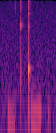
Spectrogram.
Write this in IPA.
i̤tǃiʔ

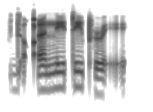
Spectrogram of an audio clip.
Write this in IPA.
dṵ˦qʼi˦ ni˦ti˦ pʰɹḛ˨

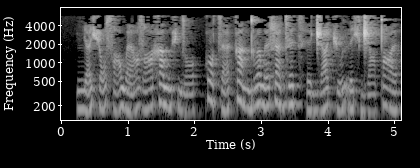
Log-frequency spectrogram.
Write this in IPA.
ɲæ˨˩˦çu˨˩˦ sˤɛ˨˩˦wæ˨˩˦ɐ̯ zˤa˨˦ɐ̯xa˥wu˨˦çnzɔ˨ | kɔ˥˧t͡sæ˨˩˦ka˥˧ ndu˨˦ɐ̯wɛ˨˦ɬæ˥˧ d͡ze˥t͡sʰe˨ d͡ʒa˨˦t͡ʃu˨˩˦re˨˦çd͡ʒæ˨ tˤɛ˥˧

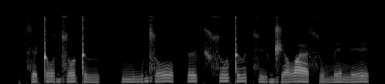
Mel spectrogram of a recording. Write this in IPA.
t͡se˩ʈo˦˨ d͡zo˧˥˧ʈɯ˩ | mi˩˥d͡zo˧˥˧ | ø˧˥˧t͡ʃsu˧˥˧ʈɯ˧˥˧ t͡sy˩ d͡ʒe˩˥lˠæ˦˨ su˩me˦˨ne˧˥˧

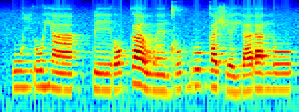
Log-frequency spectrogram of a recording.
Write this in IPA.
wi˧ɾo˦jã˧ | k͡pe˨ ɾɔ˨˦ka˦˨ wɛ̃˨do˨˦bo˦ ɡa˦˨ʃɛ˨ ja˨˦ ɾa˦ no˦

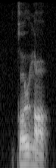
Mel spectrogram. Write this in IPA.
koɹn̪ɑ

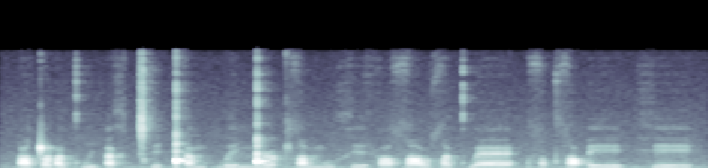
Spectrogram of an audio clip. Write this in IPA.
ɪtˤeɽa kʷʼi ʔaxǀʰɪǃʰamɪ ɡʷe ŋ͡ǃə˞ɖzˤi muxɪhə˞ zˤæw zˤikʷʼæ | zˤɪtˤzˤə˞ʔe | xe

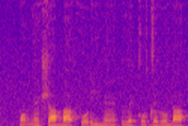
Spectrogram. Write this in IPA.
k͡pɔ̃˧ɡɛ̃˦ʃa˦ma˦˨ fo˨˦ ɾi˦jɛ̃˦˨ | lɛ˨ko˨dɛ˨ lo˧ja˧

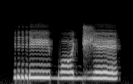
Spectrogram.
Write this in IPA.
reː˨bɔ˨ d͡ʒɛ˨

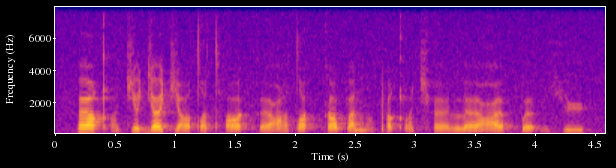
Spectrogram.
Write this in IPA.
ɜː˥qʼi̤˩t͡ɕəː˧ ɟɜː˥t͡ɕɜː˩tˤy˩ tʰɑː˩˥kːɜː˩ʕi̤˥ tˤɜ˧ kːɑ˥pa˧ nɑ̤˧pʼɨ˥qʼɑ̤˥t͡ɕʰɜː˩ lːɜː˧ ʕɜ˥˩pːəː˧ʔi̤˩ çy˥

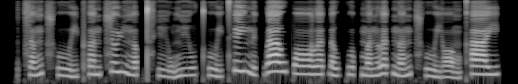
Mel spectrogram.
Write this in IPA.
t͡sɐ˨˥ŋt͡sʰuː˨˩jpʰɐ˧n t͡sɵ˥ɥ ŋɐ˨˥p̚ t͡sʰiː˨˩wŋiː˨˧w t̪ʰuː˨˩jt̪ʰe˥j n̪ɪ˨k̚laː˥wpɔː˧lɐ˧t̚ ɐ˨wkʷɐ˧p̚ mɐ˨˧nlɐ˥t̚n̪ɐ˨˥nt͡sʰuː˨˩j ɔː˨˩ŋkʰaː˥j

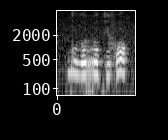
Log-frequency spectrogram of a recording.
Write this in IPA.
ɡu˥˧ðo˧˥˧ro˥˧ kʲə˧˥˧ fɔ˧˥˧

